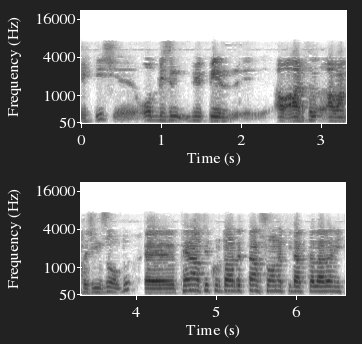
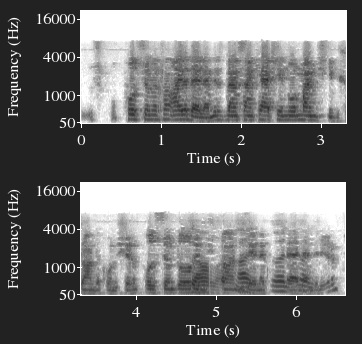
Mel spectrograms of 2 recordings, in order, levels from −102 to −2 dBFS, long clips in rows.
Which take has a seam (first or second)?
first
